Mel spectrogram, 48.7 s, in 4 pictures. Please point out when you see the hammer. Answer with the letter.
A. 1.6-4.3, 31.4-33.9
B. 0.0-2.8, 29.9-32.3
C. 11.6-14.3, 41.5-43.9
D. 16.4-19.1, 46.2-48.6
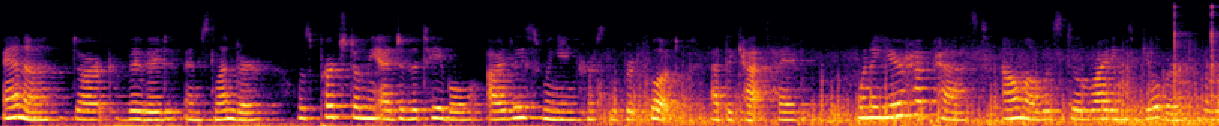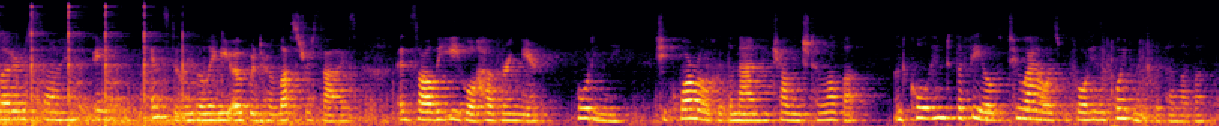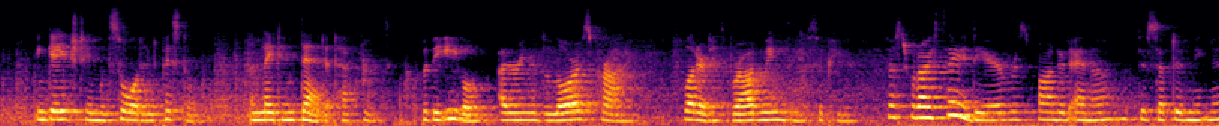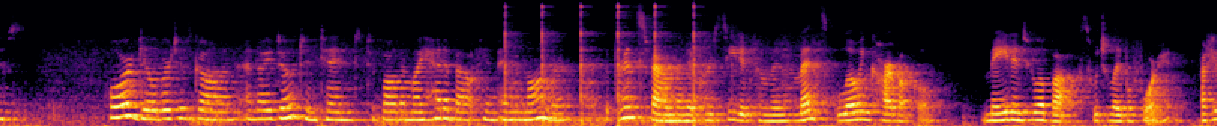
C.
